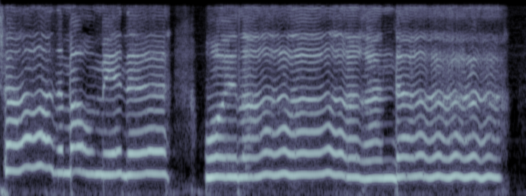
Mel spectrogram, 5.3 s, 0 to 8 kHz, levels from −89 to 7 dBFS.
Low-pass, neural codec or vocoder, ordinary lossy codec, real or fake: 7.2 kHz; vocoder, 44.1 kHz, 128 mel bands every 512 samples, BigVGAN v2; none; fake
